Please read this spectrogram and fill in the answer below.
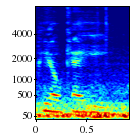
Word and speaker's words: poke: had a poke Bowl am I saying it right or is it poke is it a poke bowl or is it like uh the Elvis cover Poke Salad Annie no it's poke p o ke poke Bowl there's Mac Daddy's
